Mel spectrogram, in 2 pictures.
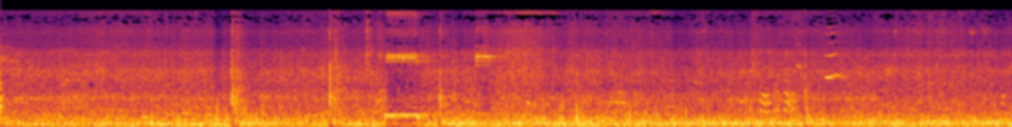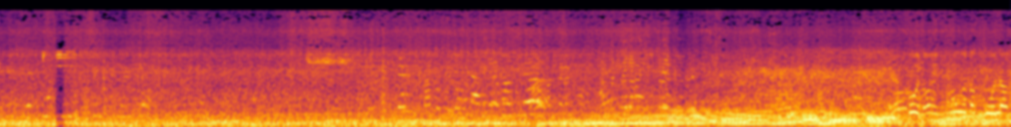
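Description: Busy city street noise: traffic and people talking, with a few short horn toots, growing a little louder toward the end.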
